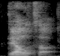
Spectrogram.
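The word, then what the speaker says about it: δέλτα: is also different so instead of having that light t h sound you have the hard D sound so Delta so if you look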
